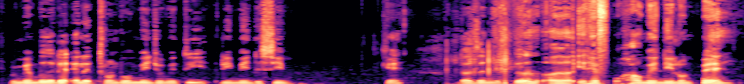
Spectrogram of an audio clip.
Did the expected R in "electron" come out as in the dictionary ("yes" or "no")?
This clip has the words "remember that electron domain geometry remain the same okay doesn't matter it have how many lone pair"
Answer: yes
